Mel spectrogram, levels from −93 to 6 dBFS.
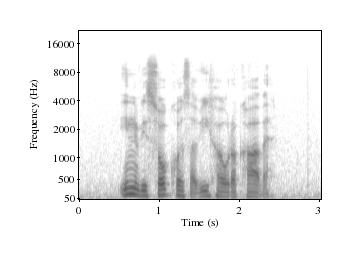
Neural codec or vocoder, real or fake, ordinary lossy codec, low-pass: none; real; none; none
